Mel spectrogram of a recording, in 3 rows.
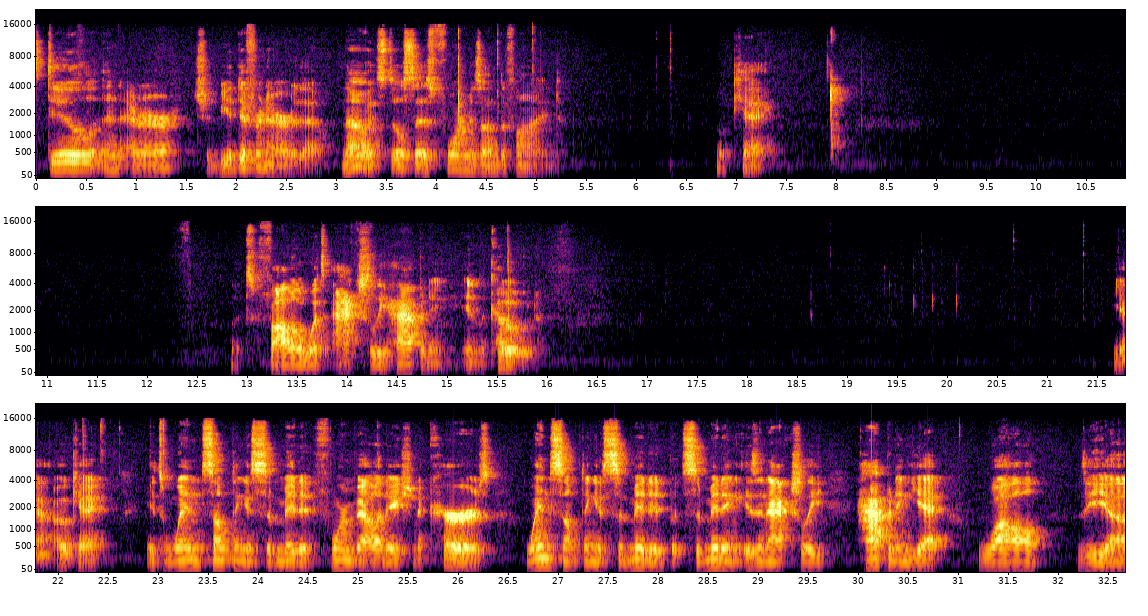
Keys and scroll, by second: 5.0 super+r, 19.3 Up, 21.4 Right, 22.3 Left, 22.5 Down, 23.1 Left, 24.7 Up, 25.3 Right, 28.1 Down, 29.2 Left, 31.1 Down.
